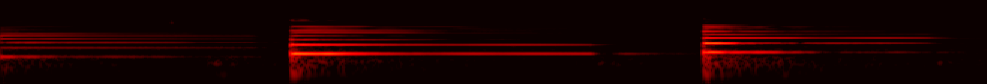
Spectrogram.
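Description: Three single piano notes, each higher than the last, played from a MIDI clip with the sustain (hold) pedal off. Each note fades after it is struck, and the second stops with a short gap before the third begins, so the notes do not run smoothly into one another.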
